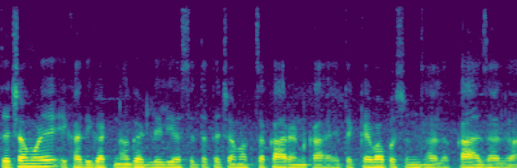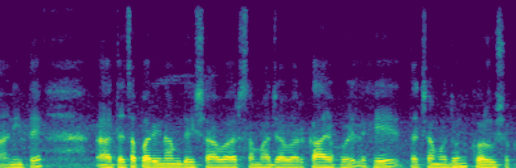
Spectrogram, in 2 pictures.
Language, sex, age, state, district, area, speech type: Marathi, male, 45-60, Maharashtra, Thane, rural, spontaneous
